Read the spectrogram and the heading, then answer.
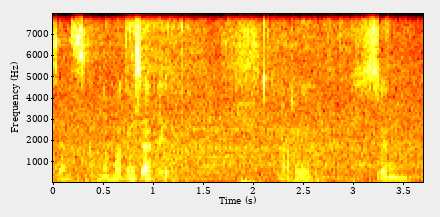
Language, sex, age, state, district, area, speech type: Bodo, female, 60+, Assam, Chirang, rural, spontaneous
